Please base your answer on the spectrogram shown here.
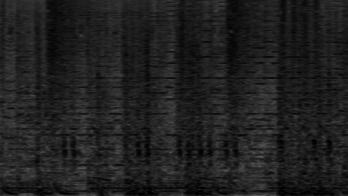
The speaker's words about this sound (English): Oh, why is he throwing fireballs at me?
